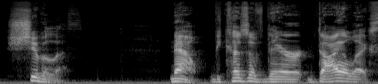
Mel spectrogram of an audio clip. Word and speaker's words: Shibboleth: language they would say sibileth they didn't pronounce the sh properly because of their dialect so they use this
